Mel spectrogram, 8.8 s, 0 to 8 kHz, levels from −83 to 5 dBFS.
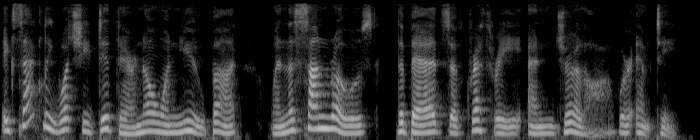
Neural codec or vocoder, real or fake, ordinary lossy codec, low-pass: none; real; MP3, 64 kbps; 7.2 kHz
